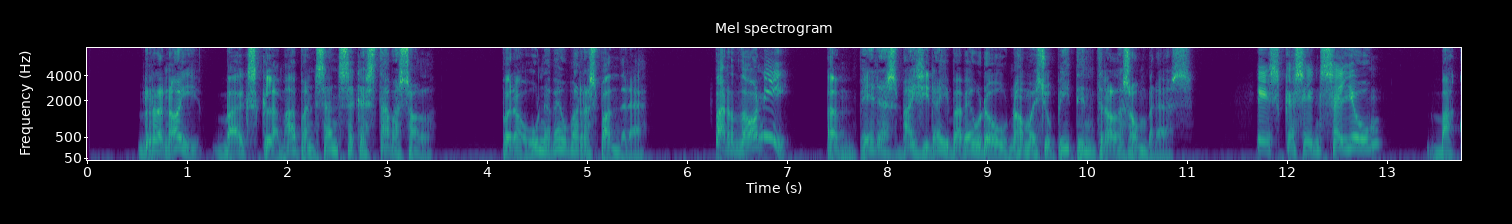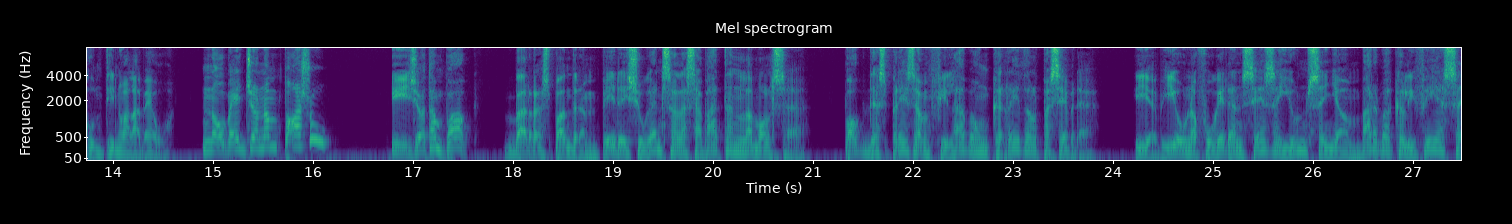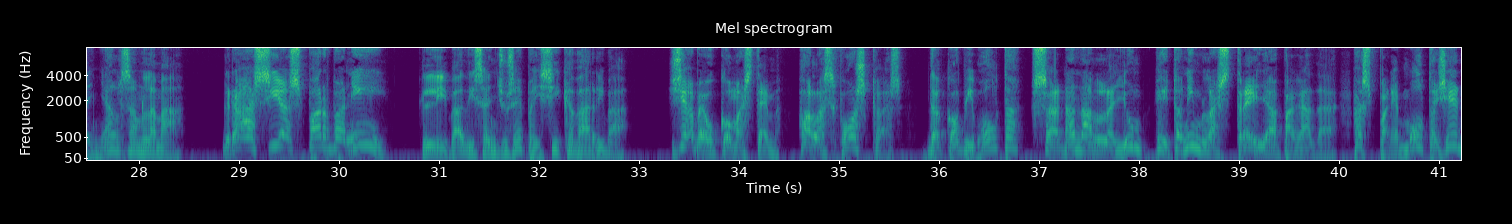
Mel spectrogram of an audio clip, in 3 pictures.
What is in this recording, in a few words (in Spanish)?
interpretación catalán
